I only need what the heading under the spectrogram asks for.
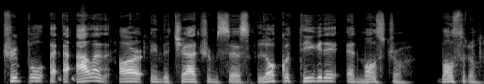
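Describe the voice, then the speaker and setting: A laid-back male podcast host taking callers and reading out chat comments, easygoing and quick to laugh. The sound is dry and close, with keyboard typing behind him. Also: mid-range voice, fairly bright tone, no room sound. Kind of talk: casual call-in show hosting.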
